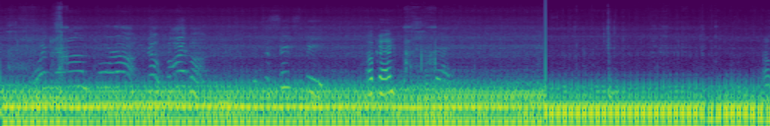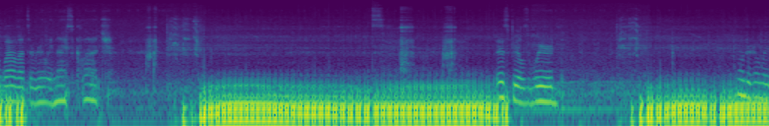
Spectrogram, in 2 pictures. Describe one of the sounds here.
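A motorcycle engine rumbles close by, revving and easing off.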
